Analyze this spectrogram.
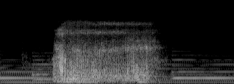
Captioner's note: roar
